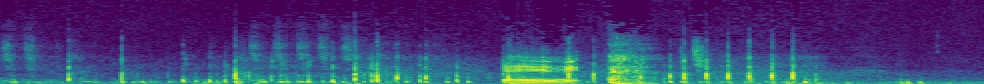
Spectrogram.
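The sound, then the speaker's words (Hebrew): Battle gunfire with a tank firing during a fight to cross a canal: many sharp, irregular cracks and bursts, with one louder, sustained blast near the middle, all fairly loud and continuous. “ושם הלחימה הזאת, שומעים גם את הקולות ברקע. טנק שלנו ירה.”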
